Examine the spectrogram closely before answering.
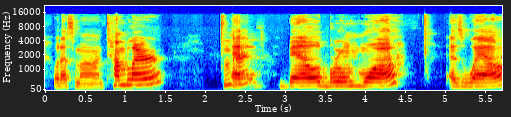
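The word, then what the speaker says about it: Belle Brun Moi: beautifully Brown me um I'm on Twitter as B Brun Mah so that's the first for beautifully Brown me am on what else am on Tumblr B broom Mo as well how do you how do you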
